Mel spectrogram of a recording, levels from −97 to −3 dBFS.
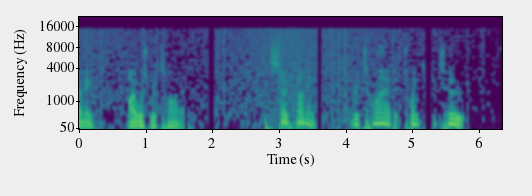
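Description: From the first second this speech has overdone noise removal running the whole way through. The reduction is set so hard that any frequency band sitting close to what it thinks is noise gets pushed down or switched off, and the softer parts of the voice fall into that trap too. The background drops and breaks up into little twinkling specks.

Then there are three dropouts that sound like a Bluetooth stall. Right after "I was retired" the audio goes silent from 1.94 to 2.03 s, about 89 ms. After "so funny" it cuts out from 3.58 to 3.64 s, about 56 ms. The third hole runs from 5.19 to 5.29 s, about 98 ms. Each time the sound just stops dead and then carries on. The likely cause is interference delaying packets until the headphone buffer emptied and playback had to wait for the resends.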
